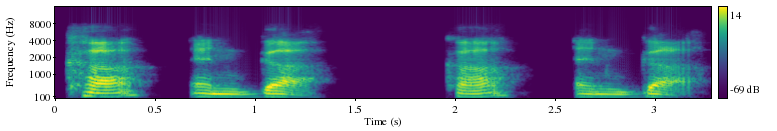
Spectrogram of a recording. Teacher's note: So the stopping of the flow of air is at the back of the throat · Term: velar sounds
